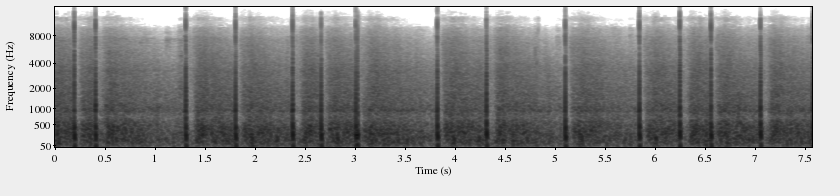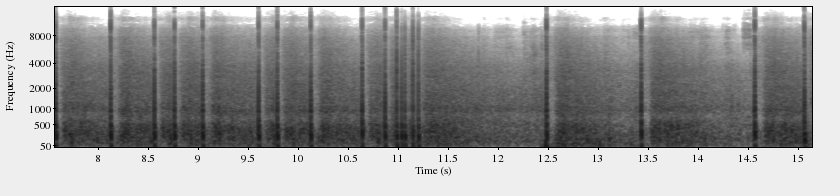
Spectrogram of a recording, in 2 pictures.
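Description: Aerial fireworks display: shells bursting in quick succession, two or three bangs a second, with a rapid flurry of them about eleven seconds in.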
